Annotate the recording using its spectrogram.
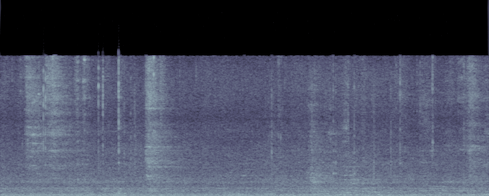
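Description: Food-court background din: a steady low rumble of crowd and ventilation, with a few brief clinks of tableware.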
